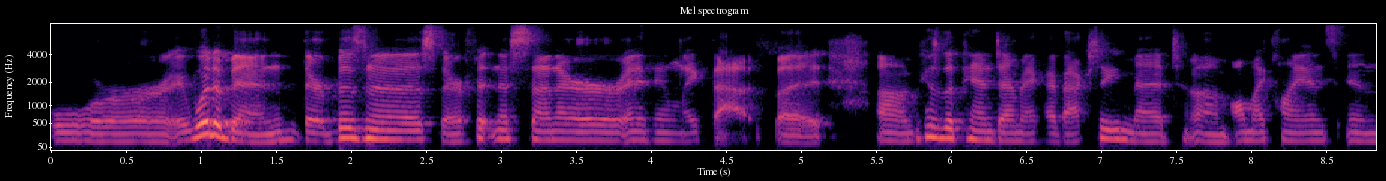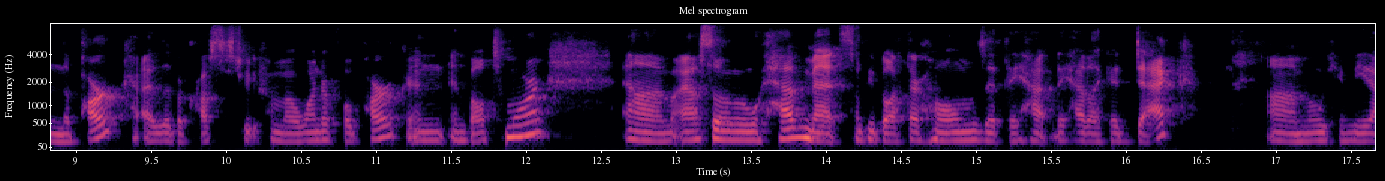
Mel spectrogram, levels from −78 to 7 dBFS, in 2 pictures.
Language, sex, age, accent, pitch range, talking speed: English, female, 30-49, American, 145-180 Hz, 215 wpm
